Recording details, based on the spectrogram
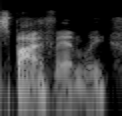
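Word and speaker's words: Spy × Family: it's uh it's um it's spelled spy X family but the x is silent it's just I think I think you just pronounce it spy family it's like 23 episodes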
